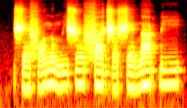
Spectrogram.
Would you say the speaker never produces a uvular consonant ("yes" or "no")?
yes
